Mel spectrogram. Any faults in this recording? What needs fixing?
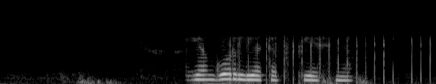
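The whole clip runs through the G.723.1 codec, and heavily. Everything above 4 kHz is gone, so the speech sounds muffled and hoarse with smeared consonants, which fits its 6.3 kbit/s mode, where 30 ms frames and a slow-moving voice model can't follow fast articulation. To fix it, send the call over a wideband codec such as Opus or G.722 instead.

There are two spots of VoIP packet loss concealed by the speech codec. From 1.79 to 2.15 s the decoder stretches its last pitch and filter into a fading sound and recovers slowly. The loss there comes to about 60 ms, two 30 ms frames. A shorter one at 4.02 to 4.07 s fits a single lost frame, about 30 ms. Reduce this with a properly sized jitter buffer, FEC or redundancy, and a cleaner network path.

A train of clicks starts at 2.30 s and runs to 4.31 s. It's about twenty near-identical pops at a steady 11 per second, roughly 10 dB louder than the speech, and they tick through the pauses too. 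The likely cause is interference from nearby gear or a faulty connection or power supply. Check the cabling and grounding, and move the interface away from noisy equipment.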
